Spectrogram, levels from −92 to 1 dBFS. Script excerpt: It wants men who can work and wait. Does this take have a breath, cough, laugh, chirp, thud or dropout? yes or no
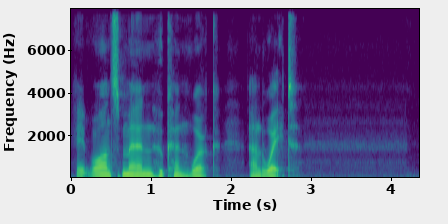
no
